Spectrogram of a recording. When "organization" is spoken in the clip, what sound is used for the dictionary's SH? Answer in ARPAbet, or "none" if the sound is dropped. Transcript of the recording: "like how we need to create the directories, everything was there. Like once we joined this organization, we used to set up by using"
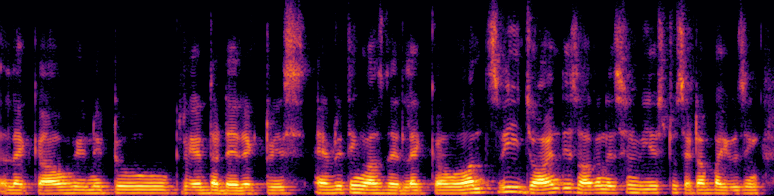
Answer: SH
